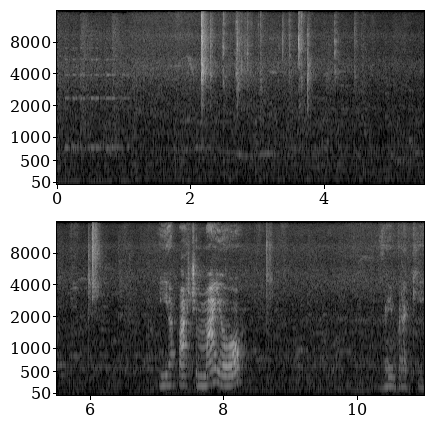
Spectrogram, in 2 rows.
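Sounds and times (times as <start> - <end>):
small hard objects clicking: 2.1 - 4.6, 5.9 - 6.2.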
